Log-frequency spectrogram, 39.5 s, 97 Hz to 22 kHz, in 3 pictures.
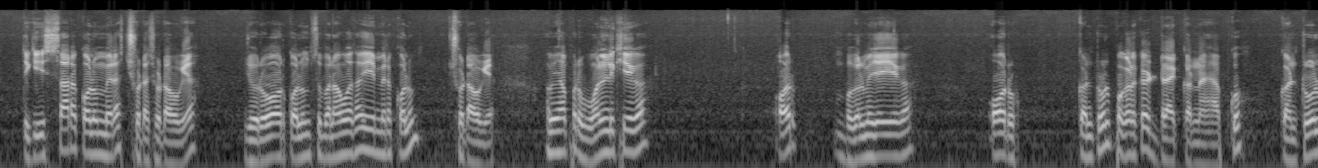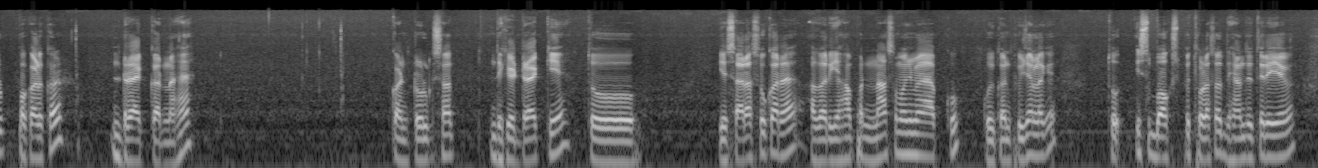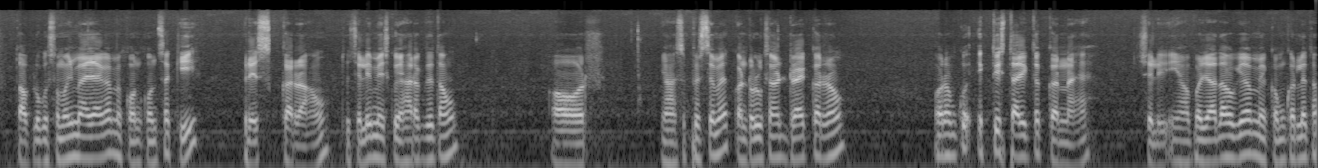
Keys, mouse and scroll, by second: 30.0-31.3 drag, 34.4-39.5 ctrl+drag.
